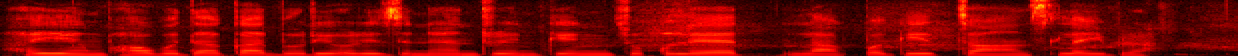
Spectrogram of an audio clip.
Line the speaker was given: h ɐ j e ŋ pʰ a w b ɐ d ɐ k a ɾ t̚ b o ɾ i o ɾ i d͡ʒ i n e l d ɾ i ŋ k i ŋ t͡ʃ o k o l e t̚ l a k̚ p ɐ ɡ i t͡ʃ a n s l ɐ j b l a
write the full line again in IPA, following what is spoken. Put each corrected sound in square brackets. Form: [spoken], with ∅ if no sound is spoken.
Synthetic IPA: h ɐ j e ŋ pʰ a w b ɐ d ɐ k a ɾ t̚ b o ɾ i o ɾ i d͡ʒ i n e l d ɾ i ŋ k i ŋ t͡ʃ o k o l e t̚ l a k̚ p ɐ ɡ i t͡ʃ a n s l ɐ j b [ɾ] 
